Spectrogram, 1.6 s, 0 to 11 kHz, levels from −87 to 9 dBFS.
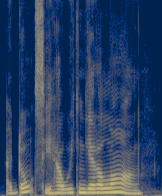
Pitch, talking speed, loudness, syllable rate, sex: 210 Hz, 295 wpm, -13 LUFS, 6.7 syllables/s, female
